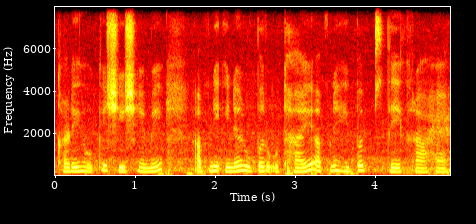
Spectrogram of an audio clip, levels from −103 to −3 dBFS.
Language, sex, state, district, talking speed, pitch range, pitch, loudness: Hindi, female, Haryana, Jhajjar, 145 wpm, 185-220 Hz, 205 Hz, -19 LUFS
